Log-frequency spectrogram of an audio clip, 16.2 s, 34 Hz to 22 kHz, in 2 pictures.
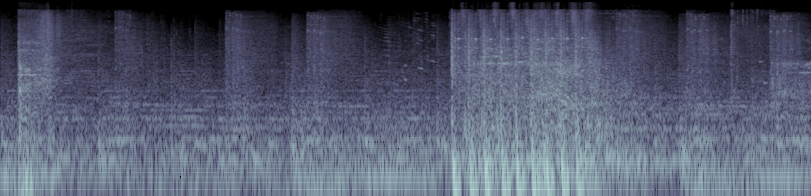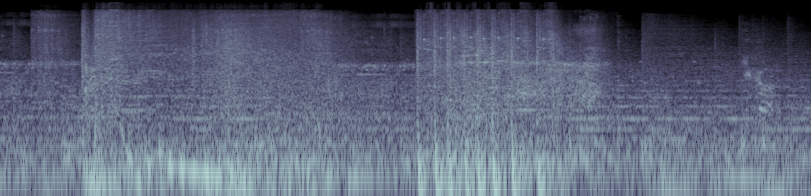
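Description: Heavy, sustained gunfire from a Mass Effect 2 firefight, with dense fusillades and booming bursts that swell and ease over the stretch, loud and continuous, with a voice speaking over parts of it.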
